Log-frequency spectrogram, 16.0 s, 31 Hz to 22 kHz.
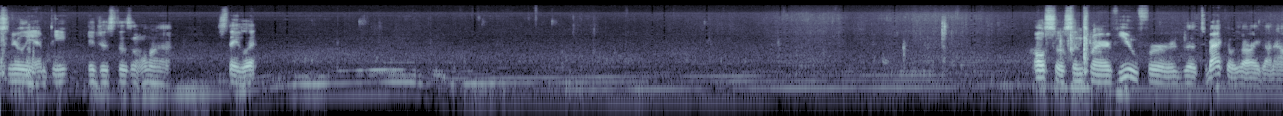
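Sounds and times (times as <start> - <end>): steady low hum: 0.0 - 3.5.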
